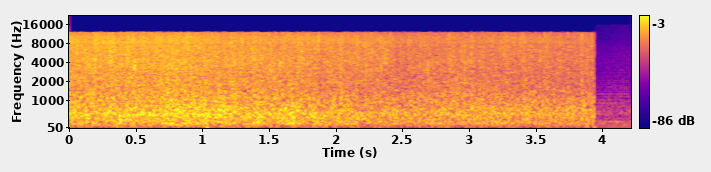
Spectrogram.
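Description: A steady hiss with no beat or melody, the lofi track's background noise layer left running after the beat has stopped. It fades slowly and cuts off suddenly right at the end.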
